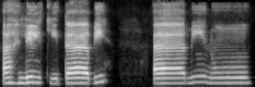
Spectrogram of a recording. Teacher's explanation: آ میں الف مدہ ہو رہی ہے تو ہم اس کو تھوڑا لمبا کریں گے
